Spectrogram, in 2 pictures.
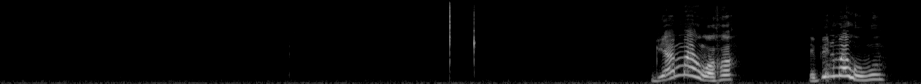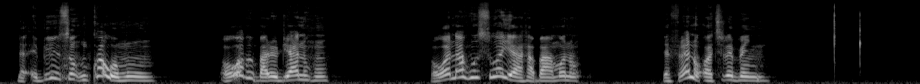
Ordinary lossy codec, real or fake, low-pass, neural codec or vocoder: none; fake; 19.8 kHz; vocoder, 44.1 kHz, 128 mel bands, Pupu-Vocoder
